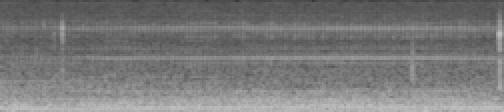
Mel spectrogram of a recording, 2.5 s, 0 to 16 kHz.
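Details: Frigidaire FRS23W3AW1 refrigerator, owned since 2005; low steady fan hum with thin high whine and faint ticks as ice builds around the evaporator fan from water leaking past the ice maker down spout.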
